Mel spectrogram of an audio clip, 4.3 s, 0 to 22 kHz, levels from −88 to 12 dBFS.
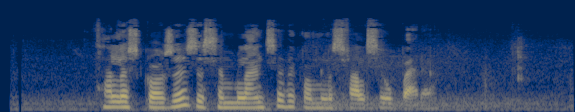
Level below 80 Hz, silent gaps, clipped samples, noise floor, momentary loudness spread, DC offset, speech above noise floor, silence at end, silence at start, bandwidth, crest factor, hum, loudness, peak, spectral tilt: -64 dBFS; none; under 0.1%; -48 dBFS; 10 LU; under 0.1%; 27 dB; 0.4 s; 0.7 s; 11 kHz; 18 dB; none; -22 LUFS; -6 dBFS; -4.5 dB/octave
